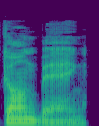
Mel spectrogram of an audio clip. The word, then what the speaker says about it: Gongbang: The Workshop, pronounced Gongbang, literally meaning workshop, also referred as the Creation Room, the Blacksmiths, the Factory, or Gongbang, is an organization founded within the tower by the great Father Maxeth.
